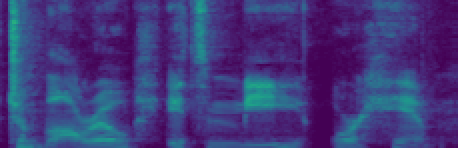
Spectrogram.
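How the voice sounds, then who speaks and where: A man's voice: mid-range voice, slow, fairly bright tone, slight background noise. Man reading as a weary, wry young lawyer. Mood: grim, reflective. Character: beleaguered young male lawyer, dry and weary.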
